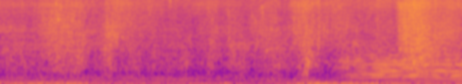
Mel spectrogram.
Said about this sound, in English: The waves of the water pulling you towards them. The sound of the waves feel like whispers.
